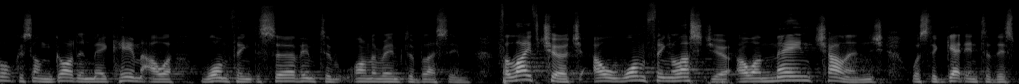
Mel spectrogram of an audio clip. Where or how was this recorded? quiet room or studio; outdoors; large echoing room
large echoing room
